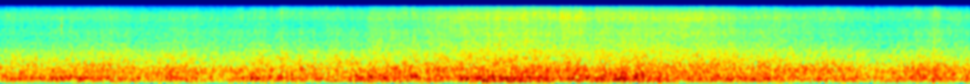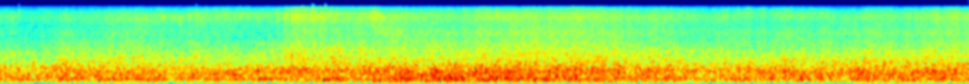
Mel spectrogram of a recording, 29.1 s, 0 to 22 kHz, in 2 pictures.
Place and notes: {"title": "Solkan, Slovenija - Reka Soča", "date": "2017-06-07 16:45:00", "description": "A windy, post-rainy take of the Soča river.\nRecorded with Zoom H5 + AKG C568 B", "latitude": "45.97", "longitude": "13.64", "altitude": "61", "timezone": "Europe/Ljubljana"}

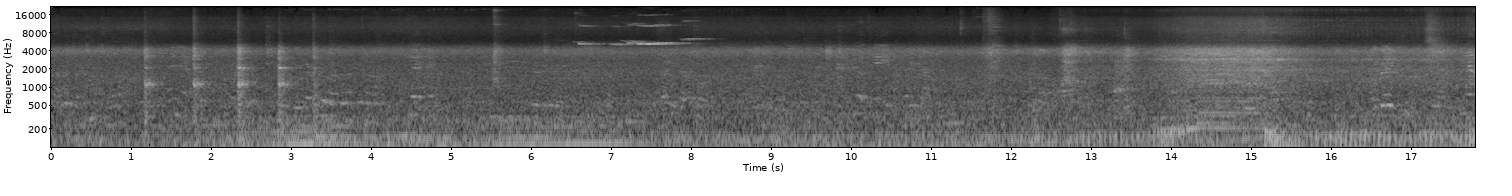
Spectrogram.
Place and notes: {"title": "Guangfu Rd., Yuli Township - In the restaurant", "date": "2014-10-09 17:45:00", "description": "In the restaurant", "latitude": "23.33", "longitude": "121.31", "altitude": "137", "timezone": "Asia/Taipei"}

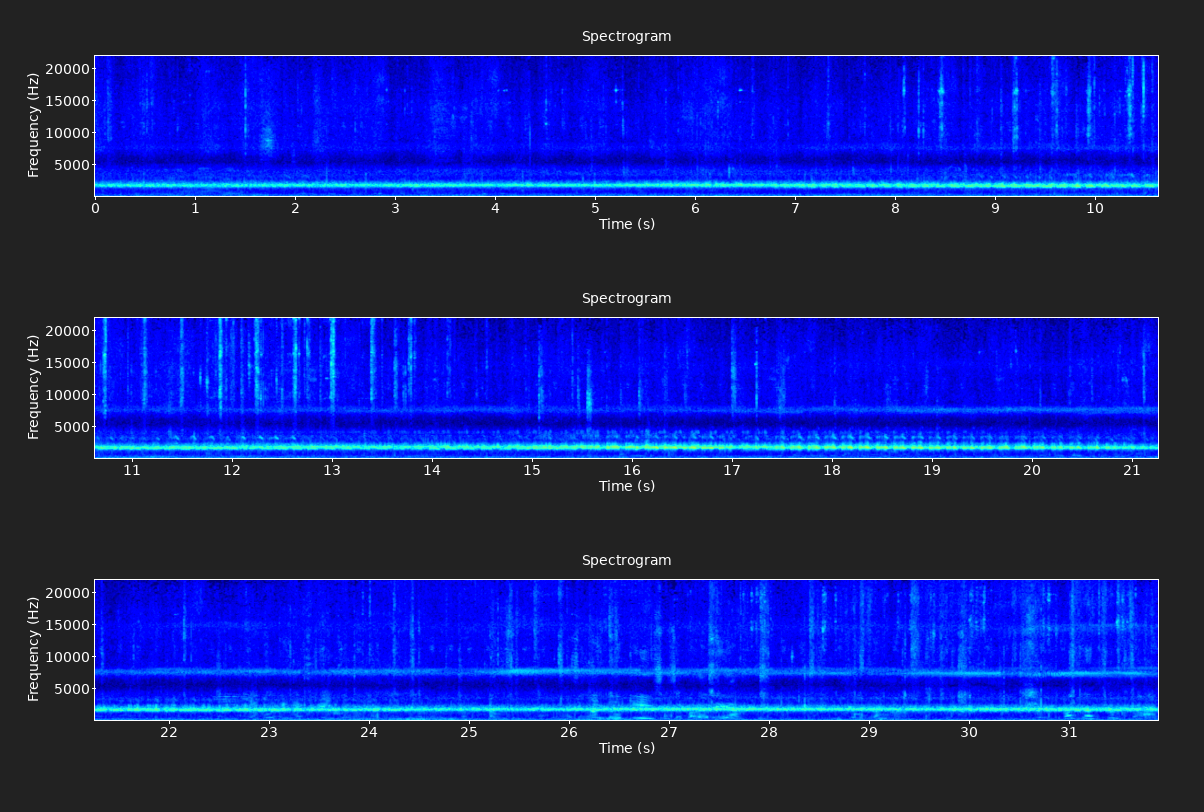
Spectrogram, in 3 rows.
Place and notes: {"title": "內湖區湖濱里, Taipei City - Walking along the lake", "date": "2014-03-19 20:50:00", "description": "Walking along the lake, The park at night, Traffic Sound, People walking and running, Frogs sound\nBinaural recordings", "latitude": "25.08", "longitude": "121.58", "altitude": "23", "timezone": "Asia/Taipei"}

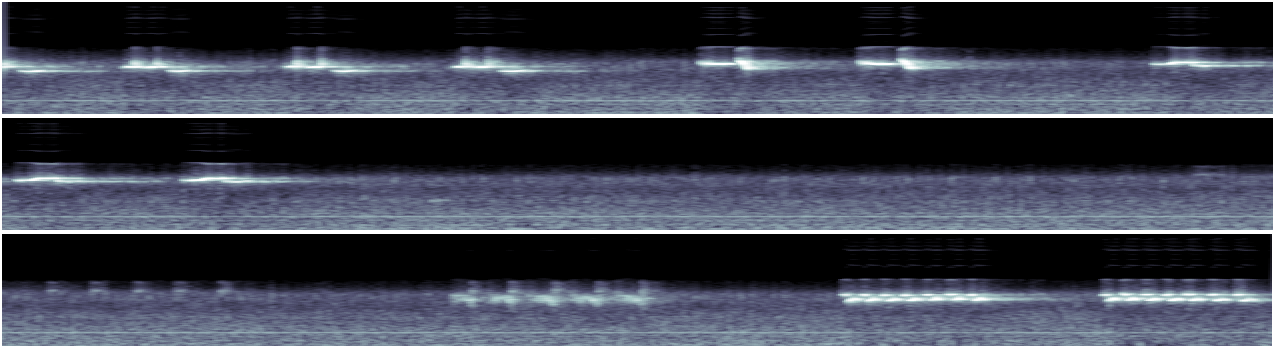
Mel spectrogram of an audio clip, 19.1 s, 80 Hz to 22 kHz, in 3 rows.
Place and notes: {"title": "jefferson ave, brooklyn", "date": "2010-06-04 02:15:00", "description": "bird singing and chirping various car-alarm-like-songs in brooklyn - with occasional street noises", "latitude": "40.68", "longitude": "-73.94", "altitude": "15", "timezone": "America/New_York"}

